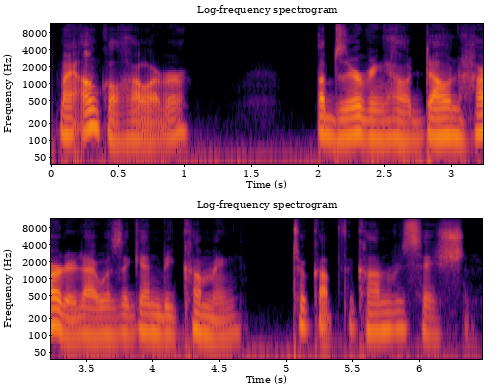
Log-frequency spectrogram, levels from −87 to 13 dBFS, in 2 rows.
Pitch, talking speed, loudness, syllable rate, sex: 115 Hz, 130 wpm, -22 LUFS, 5.4 syllables/s, male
